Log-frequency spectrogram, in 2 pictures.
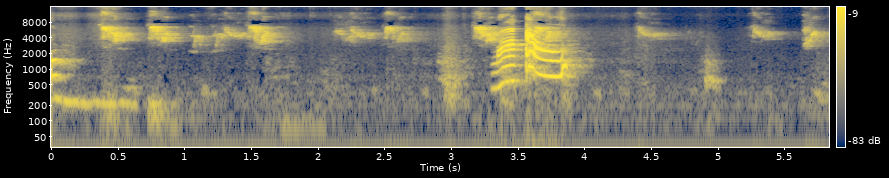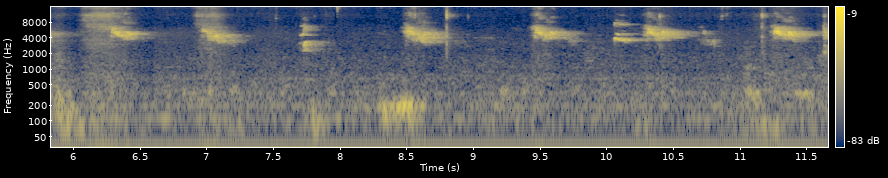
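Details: Talking parrot said to say "mummy" and "papa"; short high chirps repeat through the clip, with one louder rising-and-falling harmonic call near the middle, indoors and without other sounds.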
